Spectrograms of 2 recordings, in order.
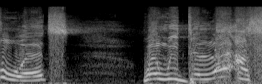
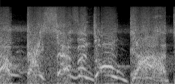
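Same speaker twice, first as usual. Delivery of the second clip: mock prayer; 7 semitones higher than usual. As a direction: call out like a pleading servant. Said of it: "I say".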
